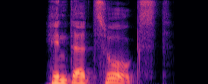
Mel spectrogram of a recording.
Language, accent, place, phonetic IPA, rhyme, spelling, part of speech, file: German, Germany, Berlin, [ˌhɪntɐˈt͡soːkst], -oːkst, hinterzogst, verb, De-hinterzogst.ogg
- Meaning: second-person singular preterite of hinterziehen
